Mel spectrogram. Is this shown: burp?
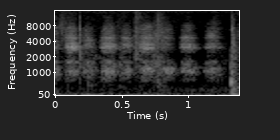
no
